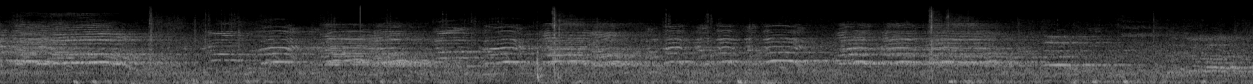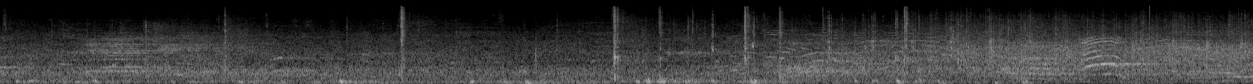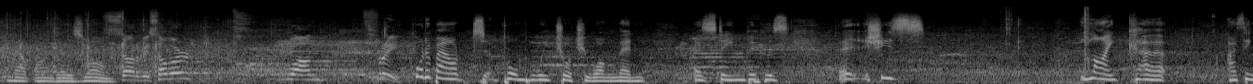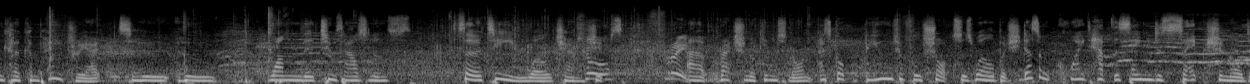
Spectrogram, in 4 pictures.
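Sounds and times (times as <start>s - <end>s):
crowd noise in a hall: 0.0s - 50.0s.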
